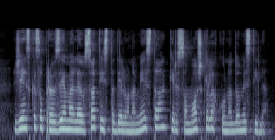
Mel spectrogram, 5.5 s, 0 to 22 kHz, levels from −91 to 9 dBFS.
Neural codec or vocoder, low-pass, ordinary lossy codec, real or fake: none; 9.9 kHz; none; real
